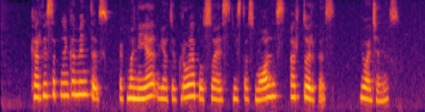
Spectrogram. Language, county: Lithuanian, Šiauliai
